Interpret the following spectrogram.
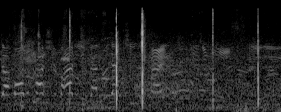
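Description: Faint, distant voices of players and spectators across an open field, with four sharp knocks scattered through the second half.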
